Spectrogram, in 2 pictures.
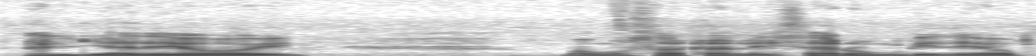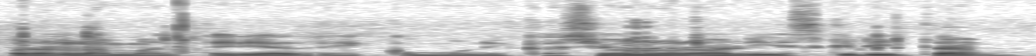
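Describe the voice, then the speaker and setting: Low dull-toned young man explaining. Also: a little fast, warm tone, a little hiss or hum. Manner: explanatory, with small slips and self-corrections. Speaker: student presenter. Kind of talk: school presentation narration. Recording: dull lo-fi recording.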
